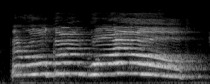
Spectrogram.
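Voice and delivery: high, loud, slow sing-song cry; shout. Acted. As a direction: wail that chaos has broken out. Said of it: "shouted the nurse".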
